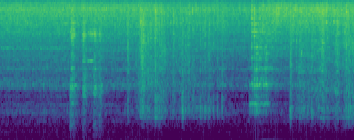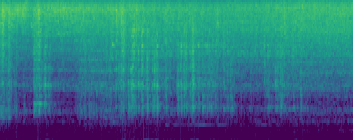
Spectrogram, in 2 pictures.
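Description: Snails clatter as they are poured into a pot.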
